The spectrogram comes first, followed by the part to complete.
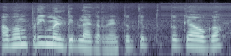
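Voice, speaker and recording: A man's voice: sits high, expressive, lo-fi sound. Patient man lecturing step by step. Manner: keeps asking rhetorical questions and checking with "ok?"; patient and step-by-step, slowing on key terms. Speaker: maths teacher. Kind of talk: board lecture explaining a proof.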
